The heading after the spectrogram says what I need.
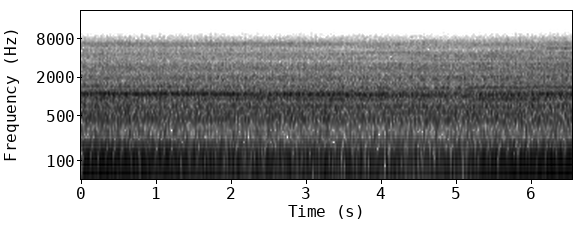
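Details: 1999 Dodge Dakota at idle, after adding 1 qt of ATF at an oil change and running 10–15 seconds: steady idle with a light, quick tick about four per second, much quieter than before; engine ticking at idle, cause not confirmed.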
